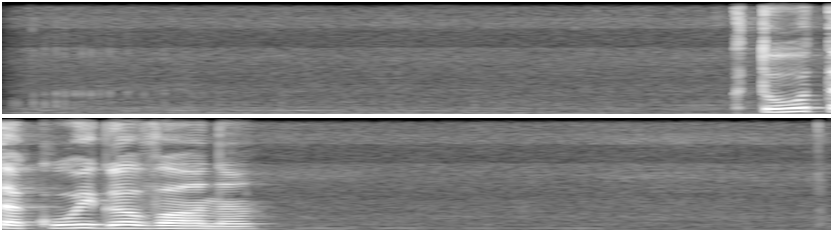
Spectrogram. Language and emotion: Russian, neutral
